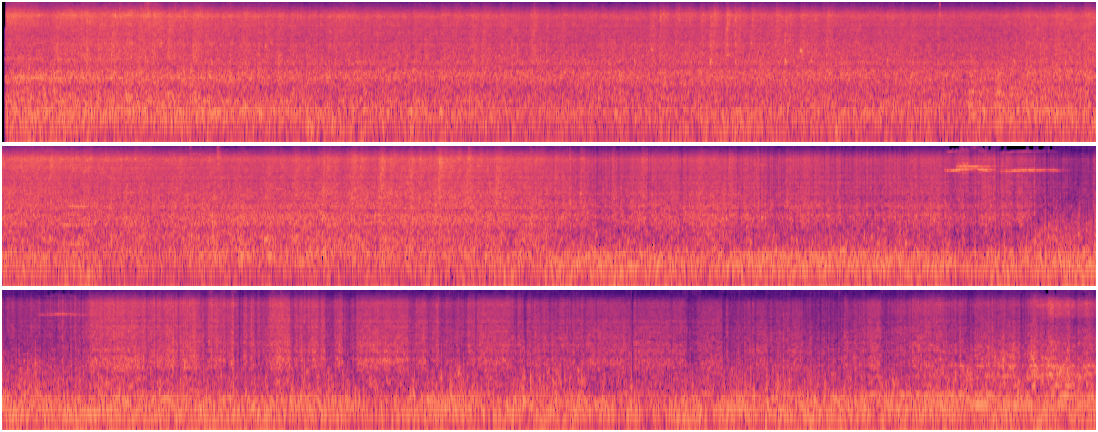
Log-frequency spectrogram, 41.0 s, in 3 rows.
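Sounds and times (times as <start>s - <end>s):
train wheels rushing on rails: 0.0s - 41.0s
wheels clicking over rail joints: 0.6s - 26.6s.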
